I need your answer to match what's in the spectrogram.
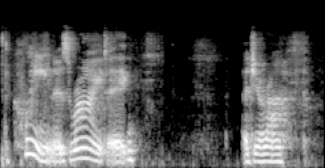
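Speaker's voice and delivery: ordinary delivery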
